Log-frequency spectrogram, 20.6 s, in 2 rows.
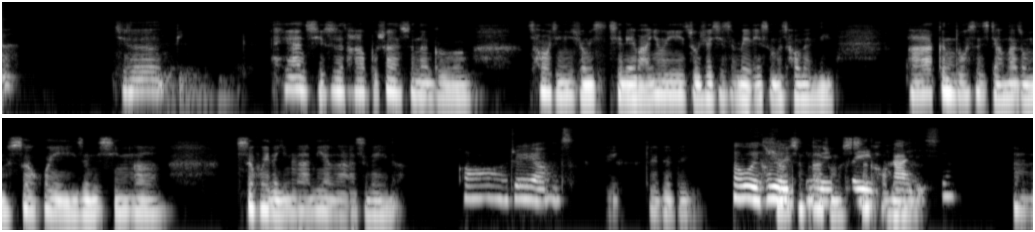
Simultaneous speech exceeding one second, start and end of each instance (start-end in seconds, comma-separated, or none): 17.9-19.5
